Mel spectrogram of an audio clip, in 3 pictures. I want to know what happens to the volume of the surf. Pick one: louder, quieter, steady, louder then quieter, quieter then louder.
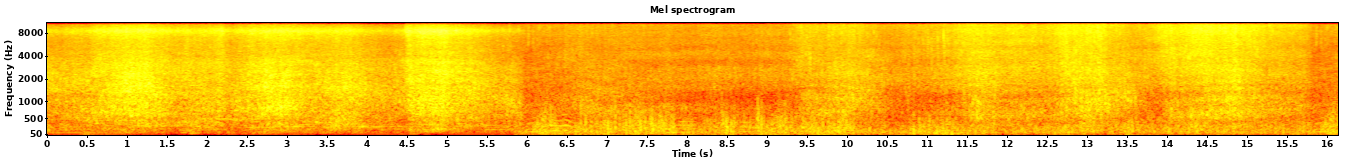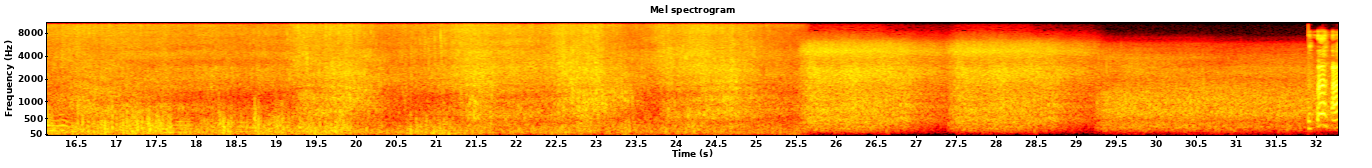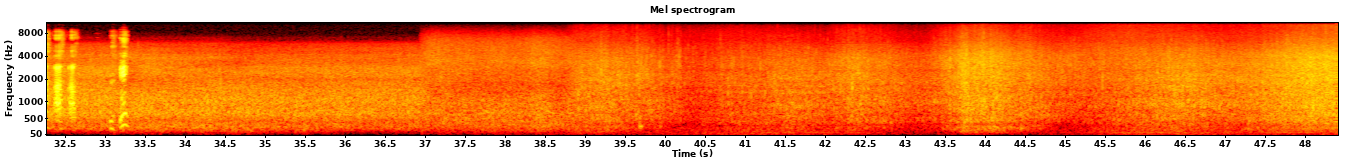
quieter.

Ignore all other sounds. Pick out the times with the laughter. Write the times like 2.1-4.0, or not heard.
31.9-33.4.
